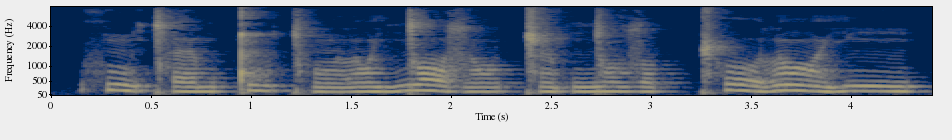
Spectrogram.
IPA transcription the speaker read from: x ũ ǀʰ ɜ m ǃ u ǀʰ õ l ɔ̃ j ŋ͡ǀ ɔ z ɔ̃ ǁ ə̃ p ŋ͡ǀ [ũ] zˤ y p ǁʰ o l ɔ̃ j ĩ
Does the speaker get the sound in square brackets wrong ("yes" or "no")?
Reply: no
